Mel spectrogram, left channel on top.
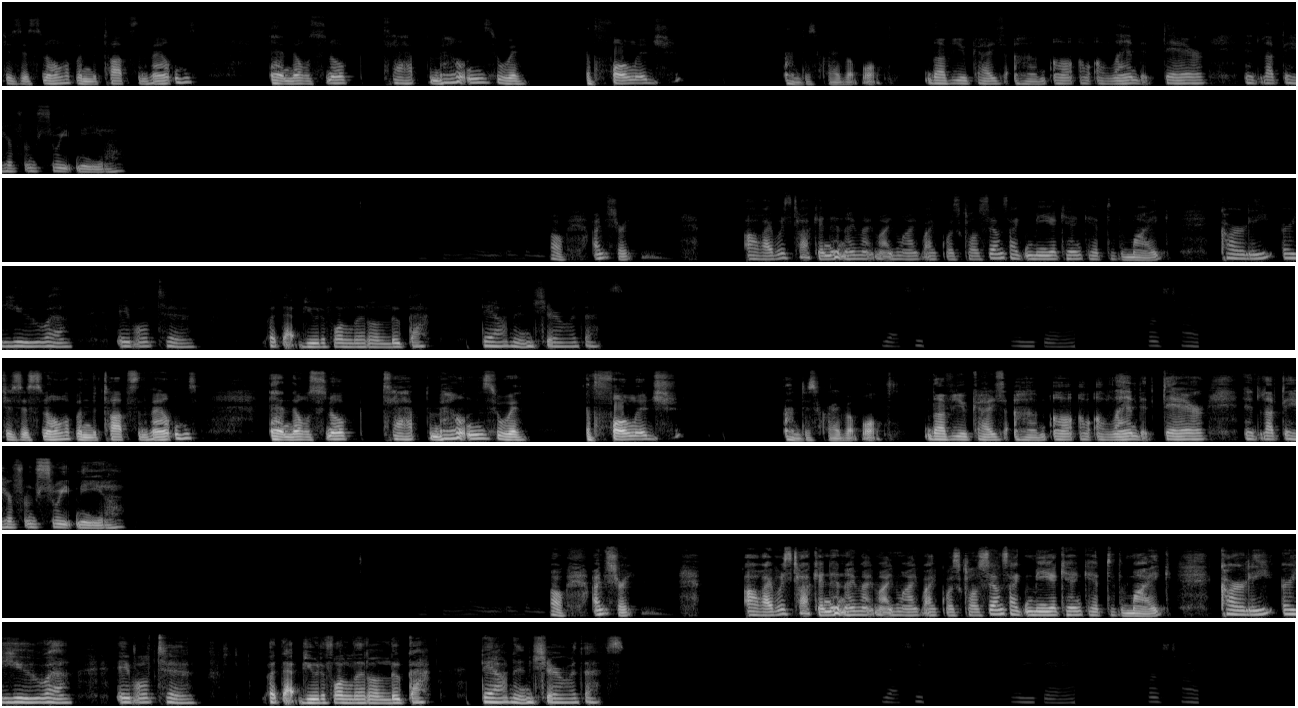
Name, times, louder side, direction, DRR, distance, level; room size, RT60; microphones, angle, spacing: voice 1, 0.0-1.9 2.2-3.5 3.8-5.2 5.8-6.8 7.8-8.8 9.2-14.2 31.4-32.2 32.7-32.8 33.3-40.8 41.4-43.1 43.6-45.0, right 7 dB, 55° right, 0.3 m, -27 dB
voice 2, 30.0-31.7 32.3-32.6, right 1 dB, 30° right, 3.0 m, -62 dB
voice 3, 47.6-48.0 48.9-49.6 50.3-50.8, right 1 dB, 10° right, 4.9 m, -56 dB
head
